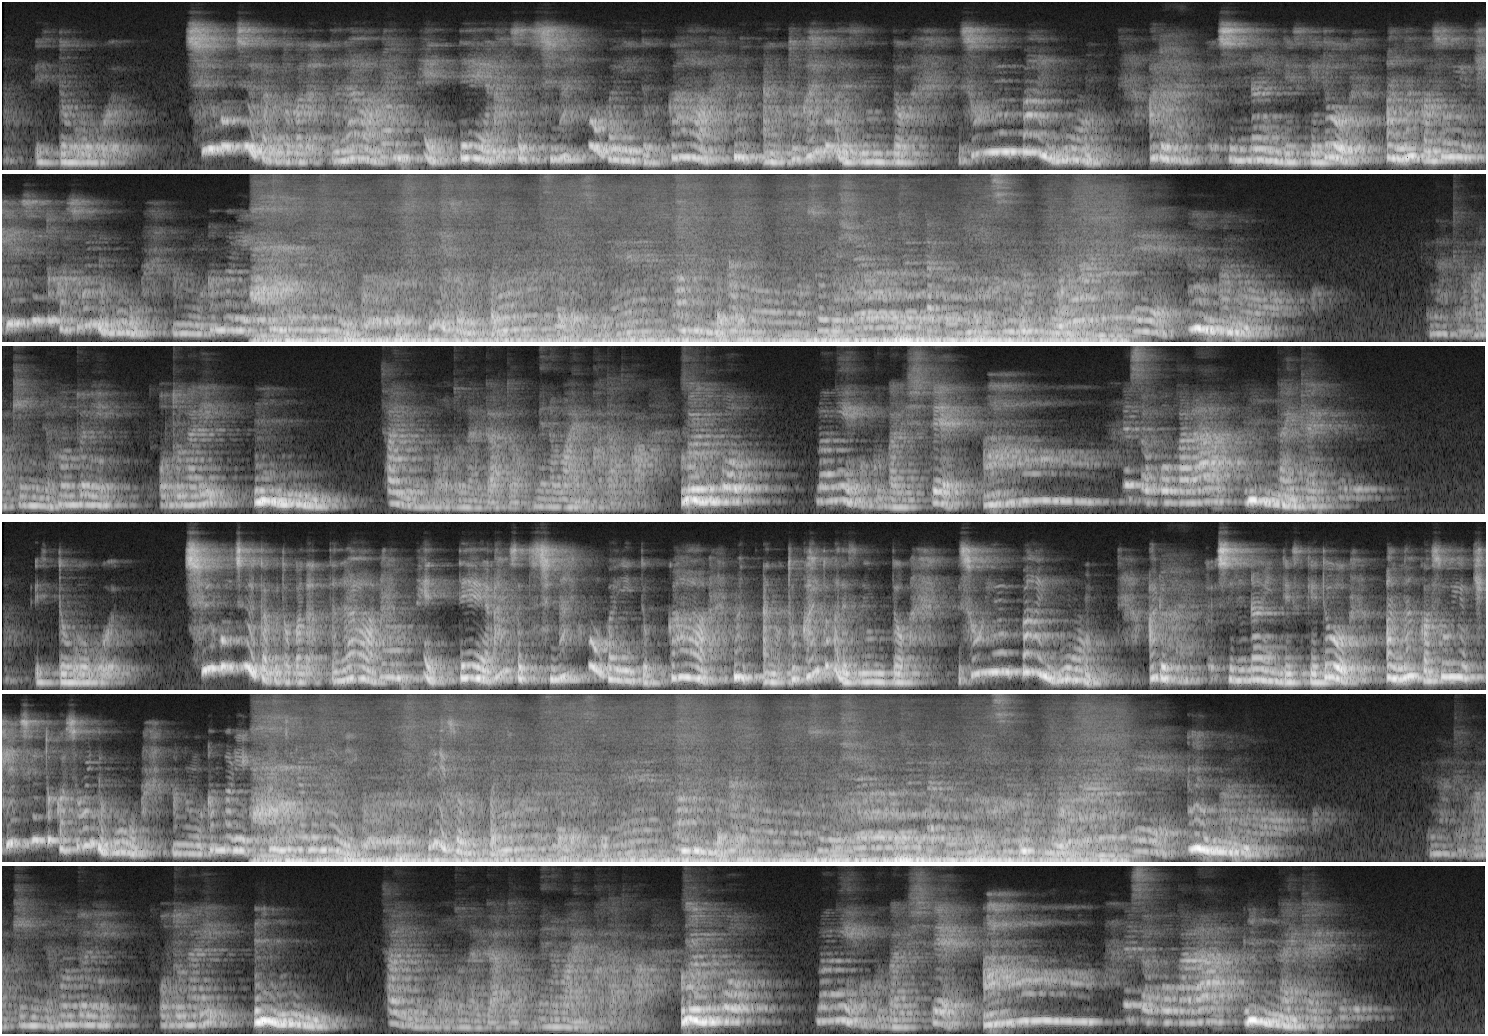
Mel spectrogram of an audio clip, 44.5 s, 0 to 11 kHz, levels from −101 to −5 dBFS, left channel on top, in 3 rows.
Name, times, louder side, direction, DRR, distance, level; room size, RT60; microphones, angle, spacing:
voice 1, 0.3-1.1 1.8-3.8 4.2-11.7 12.2-18.4 18.9-19.8 20.8-20.9 21.6-22.1 25.0-25.6 26.7-27.3 32.2-32.9 36.5-36.8 39.5-40.6 42.1-42.6, right 3 dB, 65° right, 5 dB, 0.3 m, -22 dB
voice 2, 11.6-11.9 19.7-21.6 22.1-26.5 27.0-27.7 29.1-30.7 31.2-31.8 33.5-37.1 37.8-39.2 40.9-42.0 42.4-43.3, left 1 dB, 80° left, -6 dB, 0.8 m, -30 dB
sound 1, 17.3-26.1, equal, 15° left, 0.8 m, -21 dB
3.5 x 2.4 x 2.6 m, 1.0 s
head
